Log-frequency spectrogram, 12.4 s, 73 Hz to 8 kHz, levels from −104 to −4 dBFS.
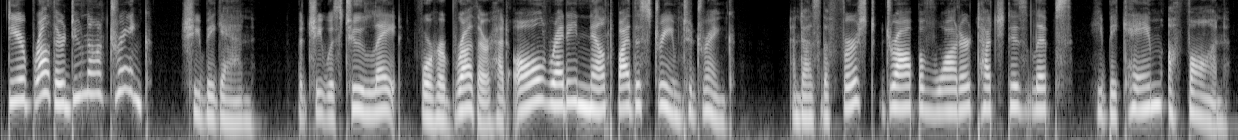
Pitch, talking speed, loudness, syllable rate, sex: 200 Hz, 180 wpm, -21 LUFS, 4.3 syllables/s, female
